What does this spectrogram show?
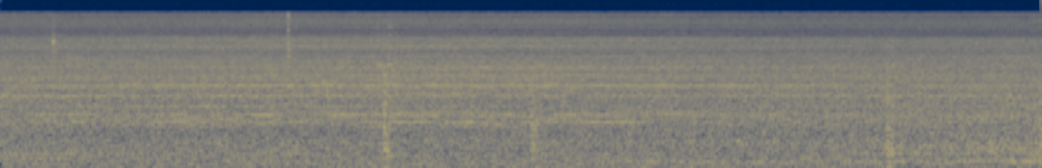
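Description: Vande Bharat electric multiple-unit train rolling past: steady rumble of wheels on the rails, with two brief knocks.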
